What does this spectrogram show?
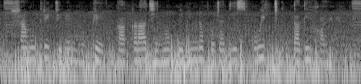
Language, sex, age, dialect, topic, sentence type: Bengali, female, 25-30, Northern/Varendri, agriculture, statement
